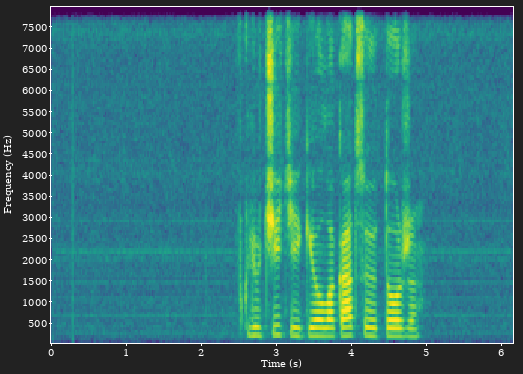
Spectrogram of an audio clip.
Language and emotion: Russian, neutral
